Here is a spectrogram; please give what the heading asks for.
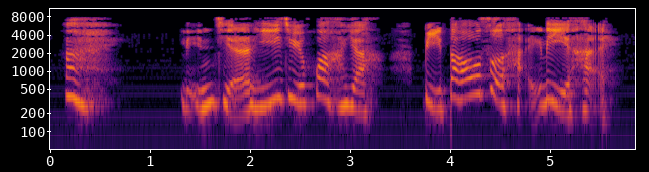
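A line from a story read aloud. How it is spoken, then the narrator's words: Torn between laughing and crying. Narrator (Chinese): 李妈妈啼笑皆非地说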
